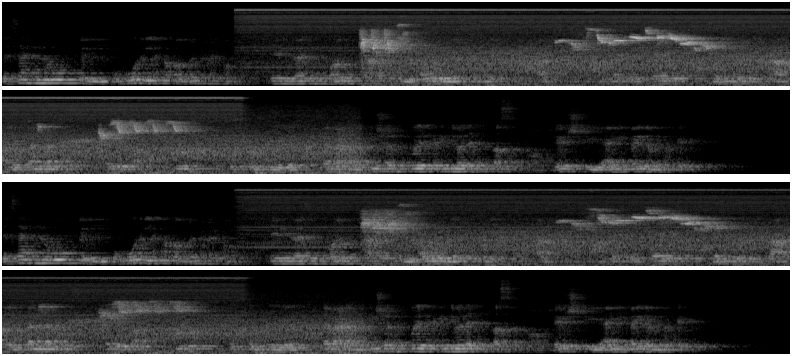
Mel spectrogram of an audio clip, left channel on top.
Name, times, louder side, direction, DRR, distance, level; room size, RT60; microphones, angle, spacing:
voice 1, 0.0-2.3 2.6-6.7 7.1-8.6 8.9-9.3 9.6-9.8 10.1-14.7, equal, 75° right, -6 dB, 1.1 m, -37 dB
sound 1, 2.3-10.3, left 7 dB, 25° left, 0.5 m, -39 dB
sound 2, 3.6-11.5, left 5 dB, 75° left, 0.4 m, -31 dB
4.1 x 2.5 x 2.7 m, 1.3 s
head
